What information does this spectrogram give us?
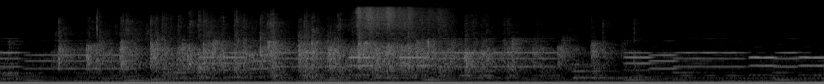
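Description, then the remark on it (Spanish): A church audience gives a loud applause for the Lord during a sermon, a dense, steady wash of clapping that swells midway and fades after about six seconds, with sustained musical tones and a low hum underneath. “¿Quién le da un fuerte aplauso al Señor?”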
